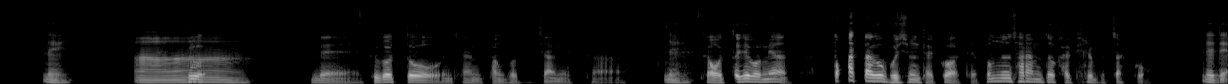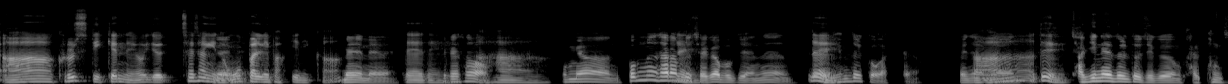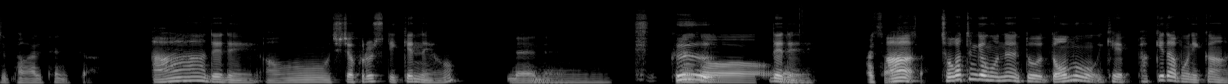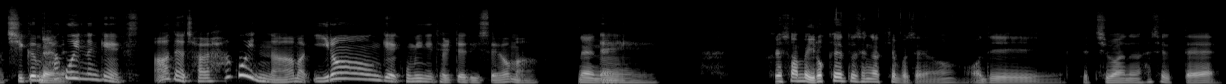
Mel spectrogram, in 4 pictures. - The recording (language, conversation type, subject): Korean, advice, 졸업 후 인생 목표가 보이지 않는데 어떻게 해야 하나요?
- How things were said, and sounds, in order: other background noise; teeth sucking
